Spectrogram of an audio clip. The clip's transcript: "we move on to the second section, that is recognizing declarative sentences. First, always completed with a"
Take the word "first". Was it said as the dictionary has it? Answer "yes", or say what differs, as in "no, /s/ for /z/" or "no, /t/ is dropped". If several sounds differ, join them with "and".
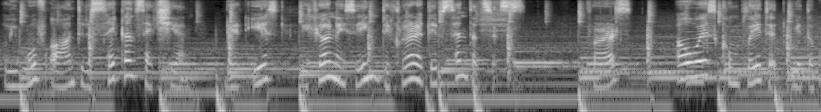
yes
